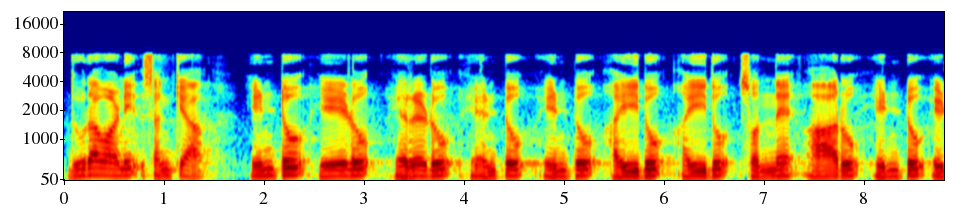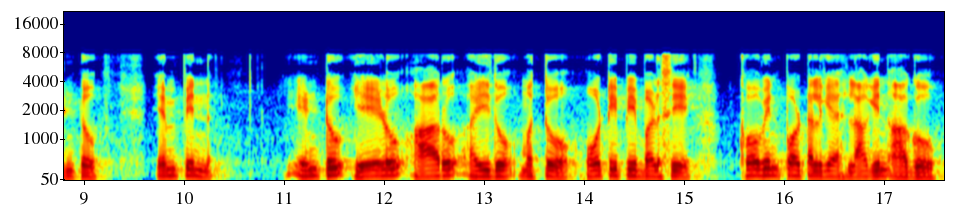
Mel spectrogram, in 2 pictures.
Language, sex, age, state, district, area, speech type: Kannada, male, 30-45, Karnataka, Chikkaballapur, rural, read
